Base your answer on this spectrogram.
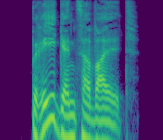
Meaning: Bregenz Forest (a region in the state of Vorarlberg, Austria)
- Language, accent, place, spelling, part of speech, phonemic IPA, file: German, Germany, Berlin, Bregenzerwald, proper noun, /ˈbʁeːɡɛnt͡sɐˌvalt/, De-Bregenzerwald.ogg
